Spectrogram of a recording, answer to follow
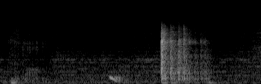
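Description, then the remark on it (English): A twenty-sided die clatters onto a hard tabletop during an attack roll in a tabletop game: a couple of light taps, then a louder rattling roll with several quick bounces settling out, no voices. “D20. Roll it twice. Take the lower roll.”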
